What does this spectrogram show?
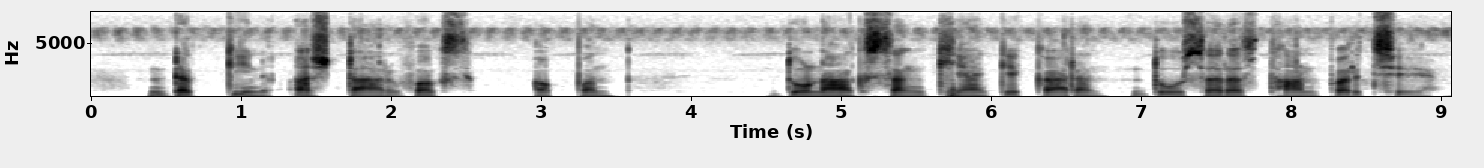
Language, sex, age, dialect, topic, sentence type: Maithili, male, 18-24, Eastern / Thethi, agriculture, statement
